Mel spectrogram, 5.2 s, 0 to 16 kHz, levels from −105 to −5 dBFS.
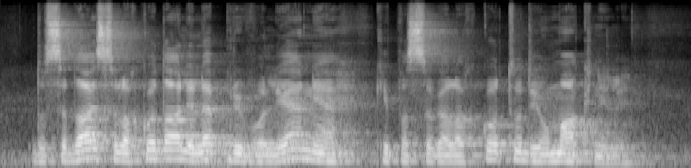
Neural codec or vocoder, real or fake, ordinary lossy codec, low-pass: none; real; none; 14.4 kHz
